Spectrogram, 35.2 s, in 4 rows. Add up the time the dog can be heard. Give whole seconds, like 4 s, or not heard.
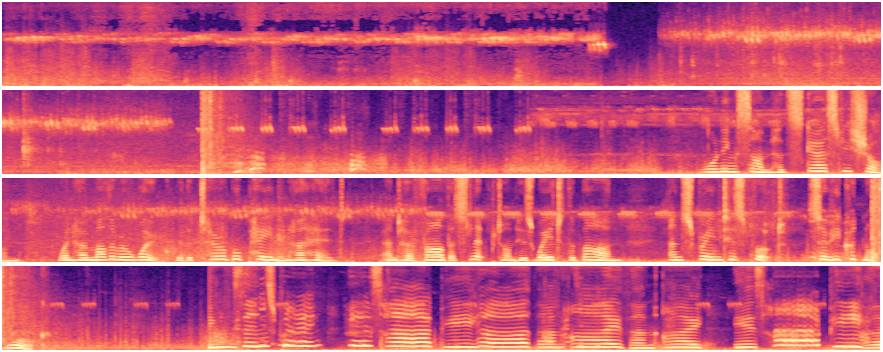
2 s.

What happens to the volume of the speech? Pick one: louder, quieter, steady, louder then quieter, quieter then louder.
steady.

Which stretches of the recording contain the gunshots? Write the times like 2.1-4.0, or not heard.
10.8-11.4, 26.2-26.9.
